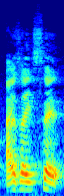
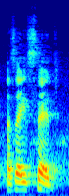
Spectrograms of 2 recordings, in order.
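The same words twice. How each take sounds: The two takes are said the same way.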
